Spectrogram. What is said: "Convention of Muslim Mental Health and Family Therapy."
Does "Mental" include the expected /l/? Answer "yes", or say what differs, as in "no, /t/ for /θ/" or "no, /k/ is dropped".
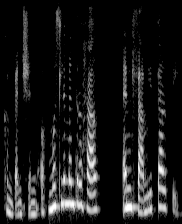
yes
